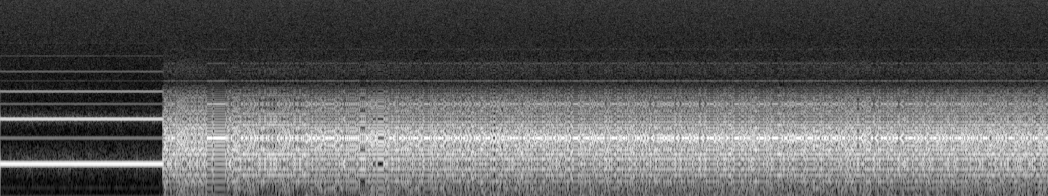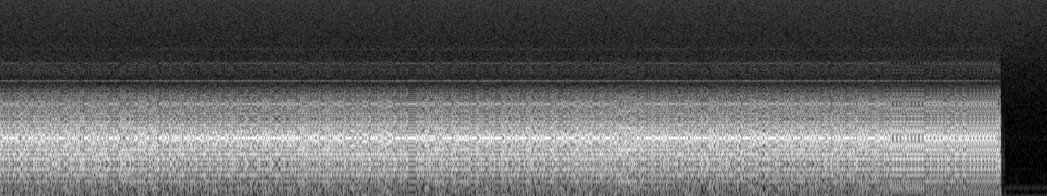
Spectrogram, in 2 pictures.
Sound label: Crumar Bit One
